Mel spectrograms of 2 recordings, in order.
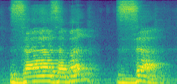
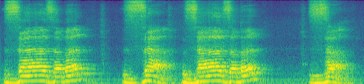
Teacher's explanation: ज़ा को सख्ती से पढ़ेंगे, ज़बान की नोक को नीचे वाले दांतों के पीछे लगाकर पढ़ेंगे, सख्ती से आवाज आएगी बारीक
